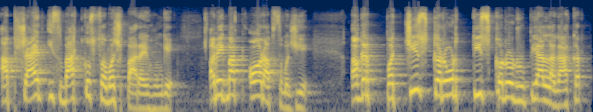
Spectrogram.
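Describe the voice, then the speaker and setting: A man's voice: high-pitched, a bit bright. Man explaining political news. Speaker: political commentator, host.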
